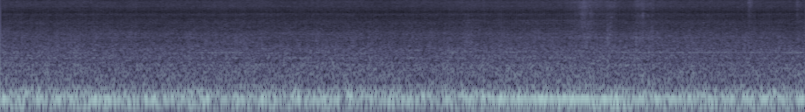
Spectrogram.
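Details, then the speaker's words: Rebuilt well pump engine after a dropped compression release valve, with replaced head, new gaskets and new radiator: steady even low rumble, no knocks or misses; fires much better with the new head, normal running. "fire's a lot better whenever it's got a good head on it everything"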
